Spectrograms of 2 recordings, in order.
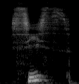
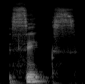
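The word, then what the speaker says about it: six: The number 6 is one of the only words that ends in an X and you pronounce the X as an S.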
